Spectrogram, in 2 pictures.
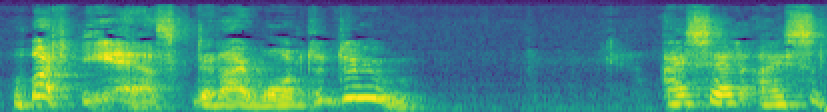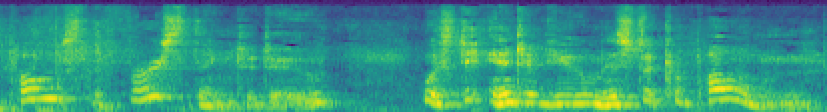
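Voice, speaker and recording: A woman reading a memoir aloud in an expressive, dramatic storytelling style with wry asides. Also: mid-range voice, gravelly. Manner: lively, dramatic phrasing with asides. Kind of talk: expressive audiobook-style narration.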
